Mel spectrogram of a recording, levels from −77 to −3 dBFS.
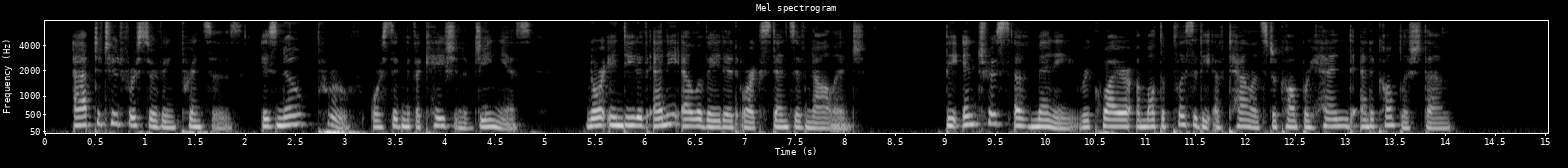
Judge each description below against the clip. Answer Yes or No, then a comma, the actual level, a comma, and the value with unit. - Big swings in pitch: No, average, 4.1 semitones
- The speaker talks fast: No, slow, 135 wpm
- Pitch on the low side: No, medium, 185 Hz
